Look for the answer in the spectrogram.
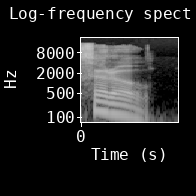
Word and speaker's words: thorough: Nhớ là R-O-U-G-H, trong thorough, đọc là thorough, theo giọng Anh. Thorough, theo giọng Mỹ.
